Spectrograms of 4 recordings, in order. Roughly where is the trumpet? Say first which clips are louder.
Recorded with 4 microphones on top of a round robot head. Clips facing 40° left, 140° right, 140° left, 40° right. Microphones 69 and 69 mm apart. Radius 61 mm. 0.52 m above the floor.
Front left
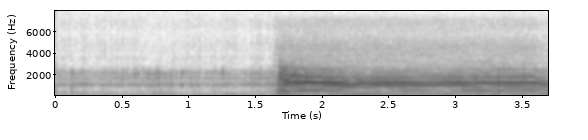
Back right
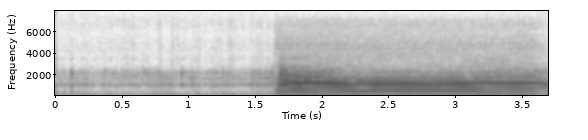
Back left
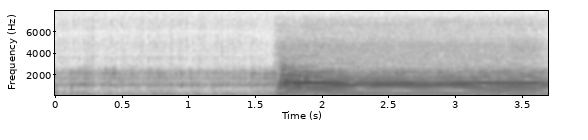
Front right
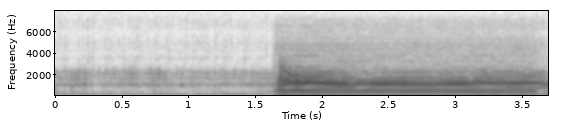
Back right 2 dB, front right 2 dB; ahead right.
